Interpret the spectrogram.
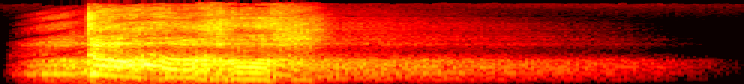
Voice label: Female Spirit Death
